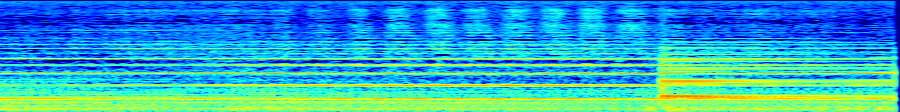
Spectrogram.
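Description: Silver concert flute playing a long held note, then stepping up to a louder, higher note near the end.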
